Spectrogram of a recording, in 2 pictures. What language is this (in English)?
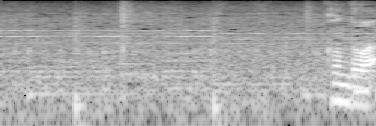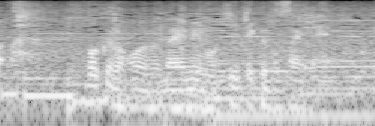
Japanese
